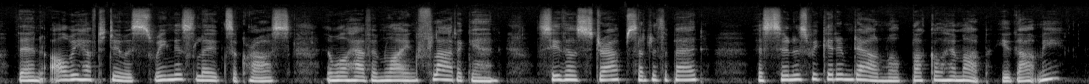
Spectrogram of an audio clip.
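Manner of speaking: plain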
